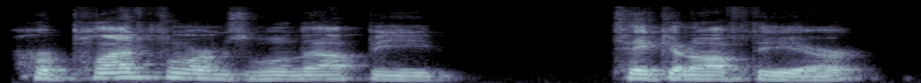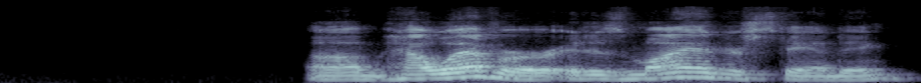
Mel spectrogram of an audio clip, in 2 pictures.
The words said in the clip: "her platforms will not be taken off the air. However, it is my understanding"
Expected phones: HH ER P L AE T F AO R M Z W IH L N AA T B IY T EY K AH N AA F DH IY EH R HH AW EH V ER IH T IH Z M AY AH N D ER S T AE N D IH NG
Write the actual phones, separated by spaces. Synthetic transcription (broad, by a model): HH ER P L AE T F AO R M Z W IH L N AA T B IY T EY K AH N AA F DH IY EH R HH AW EH V ER IH T IH Z M AY AH N D ER S T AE N D IH NG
